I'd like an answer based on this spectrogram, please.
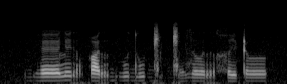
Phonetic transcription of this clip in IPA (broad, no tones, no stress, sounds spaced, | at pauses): bʱ ɛː l e r q ɤ r bʱ u d u ɡ͡ǁ i̤ ɡ͡ǁ ɛ̤ z ɤː r χ i ʈ ɤ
